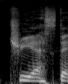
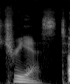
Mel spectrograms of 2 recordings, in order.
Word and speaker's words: Trieste: Trieste in Italian, or in English, Trieste.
